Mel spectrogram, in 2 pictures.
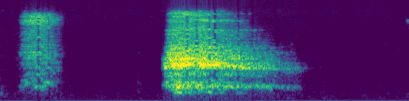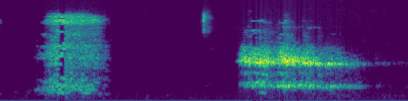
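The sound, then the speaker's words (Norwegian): Slow, deep breathing alone while holding a seated twist toward the left with the left foot drawn to the chest: two sharp inhales alternating with two longer, fuller exhales, fairly loud, with quiet pauses between each breath. “Og så blir vi her og puster.”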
